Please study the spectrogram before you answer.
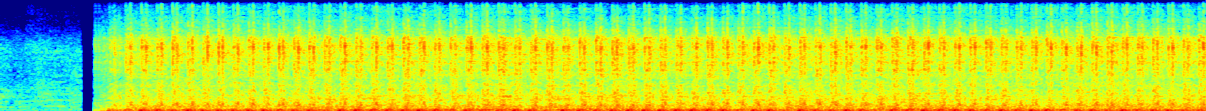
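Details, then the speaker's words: Yamaha Bison modified bobber, single cylinder at idle, just after adjusting the cam chain tensioner: even, steady beat with no chain rattle; noise gone for now, though it returned later and needed re-adjusting. "Oke, dan setelah disetel di bagian setut rantai kamratnya ini, berisiknya hilang."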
